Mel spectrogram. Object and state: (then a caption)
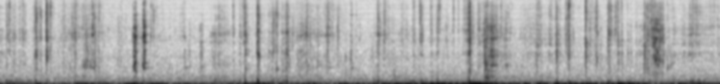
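Dry soap bar being carved. A hand-sized, solid pink bar of dry soap is carved with the edge of a metal blade, shaving off crumbly curls. Rapid, dry crackling scrapes and crisp clicks come in quick bursts, with bright crunchy bits over a steady low hum.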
